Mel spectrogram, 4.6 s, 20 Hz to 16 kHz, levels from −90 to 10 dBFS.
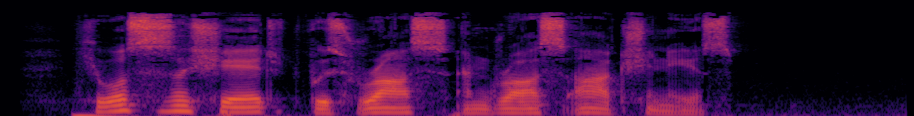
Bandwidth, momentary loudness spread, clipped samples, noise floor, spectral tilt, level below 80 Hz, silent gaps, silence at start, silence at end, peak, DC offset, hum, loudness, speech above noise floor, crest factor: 11.5 kHz; 11 LU; under 0.1%; -69 dBFS; -3 dB/octave; -56 dBFS; none; 0.35 s; 0.9 s; -14 dBFS; under 0.1%; none; -30 LUFS; 38 dB; 18 dB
